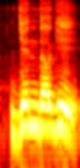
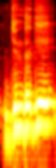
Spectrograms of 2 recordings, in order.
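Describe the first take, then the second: First: जिंदगी drawn out as जिं-द-गी; syllable by syllable. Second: Said in the usual way. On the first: Shown as a demonstration. Teacher showing beginners how to read जिंदगी, syllable by syllable. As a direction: sound out जिंदगी in three steps. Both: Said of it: "जोड़ जोड़ करके ही पढ़ना होगा".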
